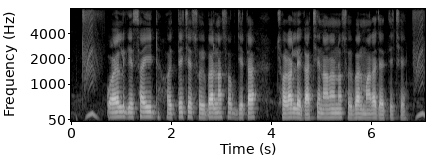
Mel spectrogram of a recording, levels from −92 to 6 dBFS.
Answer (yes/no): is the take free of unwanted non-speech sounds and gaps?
yes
